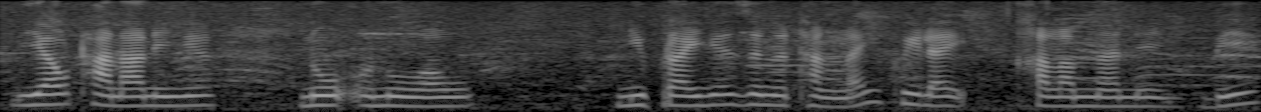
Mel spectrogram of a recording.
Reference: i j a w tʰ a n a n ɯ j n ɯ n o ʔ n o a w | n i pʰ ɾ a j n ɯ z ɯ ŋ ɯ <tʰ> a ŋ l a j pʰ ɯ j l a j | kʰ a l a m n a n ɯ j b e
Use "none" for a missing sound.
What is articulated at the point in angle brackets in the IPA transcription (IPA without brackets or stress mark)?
tʰ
